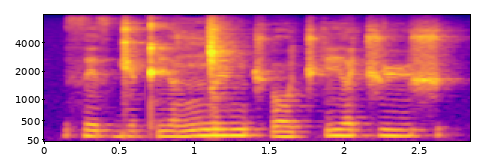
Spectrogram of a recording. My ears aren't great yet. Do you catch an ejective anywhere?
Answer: yes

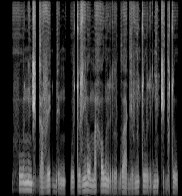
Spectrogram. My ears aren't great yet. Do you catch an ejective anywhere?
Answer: no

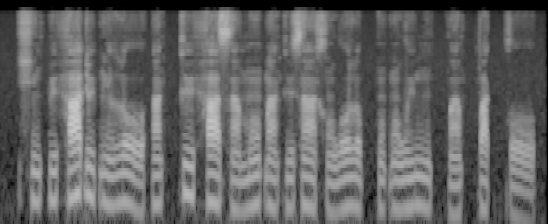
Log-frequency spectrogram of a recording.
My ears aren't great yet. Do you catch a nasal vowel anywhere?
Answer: yes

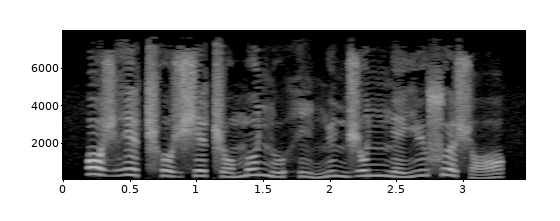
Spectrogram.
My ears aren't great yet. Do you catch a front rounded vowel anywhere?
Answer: yes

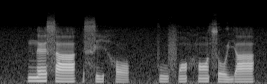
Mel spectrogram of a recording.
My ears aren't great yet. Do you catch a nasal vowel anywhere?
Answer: yes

